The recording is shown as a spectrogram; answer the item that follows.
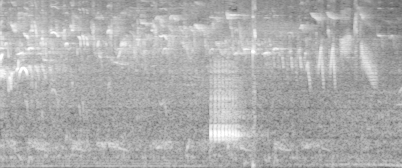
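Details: Common blackbird heard early in the morning, soft fluty warbling phrases against a busy dawn chorus, with a brief fast woodpecker drumming roll on a tree trunk midway through.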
